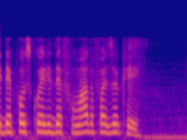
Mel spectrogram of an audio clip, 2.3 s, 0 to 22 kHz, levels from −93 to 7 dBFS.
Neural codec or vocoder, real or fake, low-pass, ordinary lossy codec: codec, 16 kHz in and 24 kHz out, 0.9 kbps, LongCat-Audio-Codec, fine tuned four codebook decoder; fake; 7.2 kHz; none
